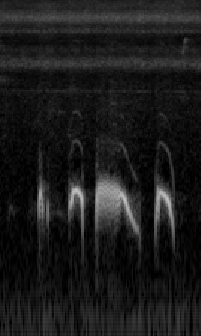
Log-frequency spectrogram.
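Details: Lure call of a Spotted dove, August: a brief stuttered opening note, then a short coo, a long tremulous coo dropping in pitch, and one more short arched coo.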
